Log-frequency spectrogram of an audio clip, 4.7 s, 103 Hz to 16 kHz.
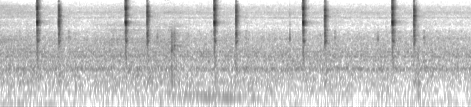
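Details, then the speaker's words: RB25-swapped Datsun 240Z, key out, 30 amp main fuse plugged in: crisp paired clicks about once a second, engine off; ignition relay cycling repeatedly as voltage swings 2 to 11+ volts from an electrical leak. "this is the ignition God guys sorry I knew better than to do that but well this isn't working ignition relay going over and over and over"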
